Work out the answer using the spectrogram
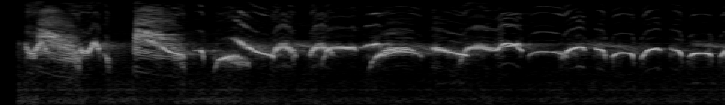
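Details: Chinese hwamei singing loudly: two harsh, broadband rasping bursts, then a run of rich, looping whistled notes that rise and fall without a pause; a steady faint hum sits underneath.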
